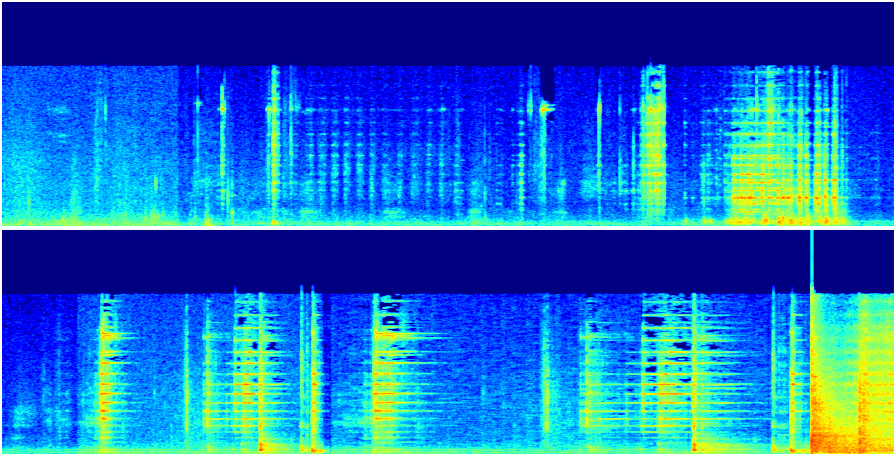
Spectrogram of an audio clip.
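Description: Steel threaded rods and bracket hardware clinking and scraping against metal as they are handled and fitted through a heavy steel beam bracket, in several separate bursts. Near the end comes the loudest, longest metallic clatter, as a piece of the hardware is dropped.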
